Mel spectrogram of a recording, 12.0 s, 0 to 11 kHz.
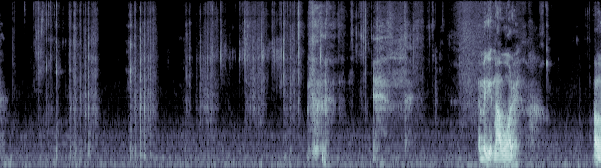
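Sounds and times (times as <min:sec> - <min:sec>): person chewing crunchy food: 0:00.1 - 0:09.0.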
